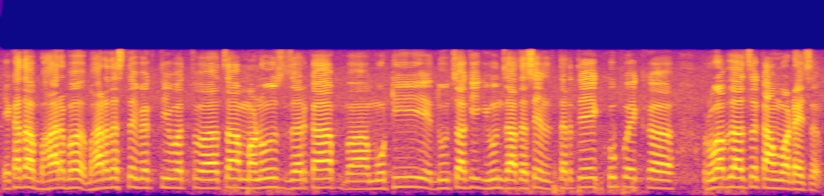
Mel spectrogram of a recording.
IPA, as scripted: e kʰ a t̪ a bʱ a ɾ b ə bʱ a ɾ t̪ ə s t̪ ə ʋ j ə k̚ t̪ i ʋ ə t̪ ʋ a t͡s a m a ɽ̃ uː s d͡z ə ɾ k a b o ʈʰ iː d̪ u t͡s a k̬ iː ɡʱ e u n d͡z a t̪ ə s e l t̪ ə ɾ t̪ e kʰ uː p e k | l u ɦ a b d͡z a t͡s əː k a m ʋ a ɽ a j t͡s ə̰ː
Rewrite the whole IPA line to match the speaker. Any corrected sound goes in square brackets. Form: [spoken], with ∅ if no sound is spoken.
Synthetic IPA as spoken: e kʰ a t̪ a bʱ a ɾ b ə bʱ a ɾ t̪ ə s t̪ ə ʋ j ə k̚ t̪ i ʋ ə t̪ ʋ a t͡s a m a ɽ̃ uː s d͡z ə ɾ k a [m] o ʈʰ iː d̪ u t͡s a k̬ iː ɡʱ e [uː] n d͡z a t̪ ə s e l t̪ ə ɾ t̪ e kʰ uː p e k | [ɾ] u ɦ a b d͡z a t͡s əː k a m ʋ a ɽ a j t͡s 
